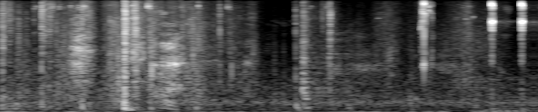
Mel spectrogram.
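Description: Footsteps creak across a wooden floor.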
